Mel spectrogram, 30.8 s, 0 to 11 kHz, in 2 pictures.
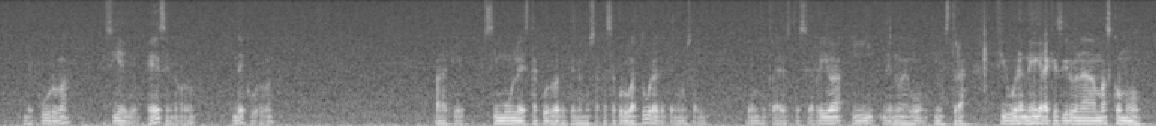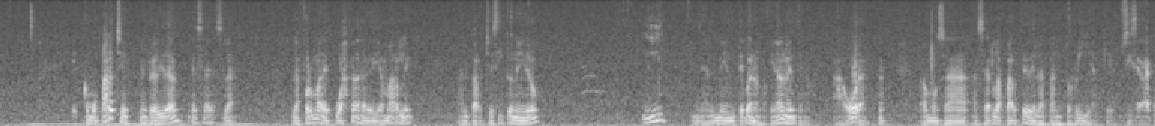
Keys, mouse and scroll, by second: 0.1 click, 1.2 click, 1.6 click, 2.9 click, 4.2-5.8 drag, 8.7-10.5 drag, 10.6 click, 12.0 click, 13.4-13.7 ctrl+scroll down 1, 21.4 click, 25.8 click, 26.3-27.5 drag, 28.2-28.5 ctrl+scroll down 2.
